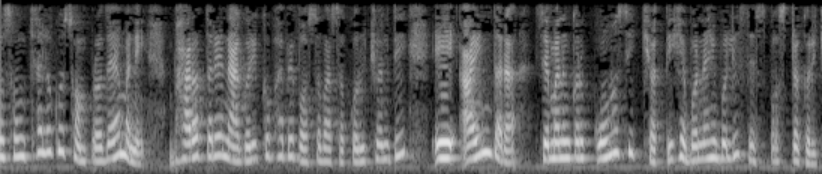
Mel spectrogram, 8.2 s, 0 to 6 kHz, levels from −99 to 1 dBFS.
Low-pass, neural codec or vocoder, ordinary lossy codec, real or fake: 5.4 kHz; none; none; real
